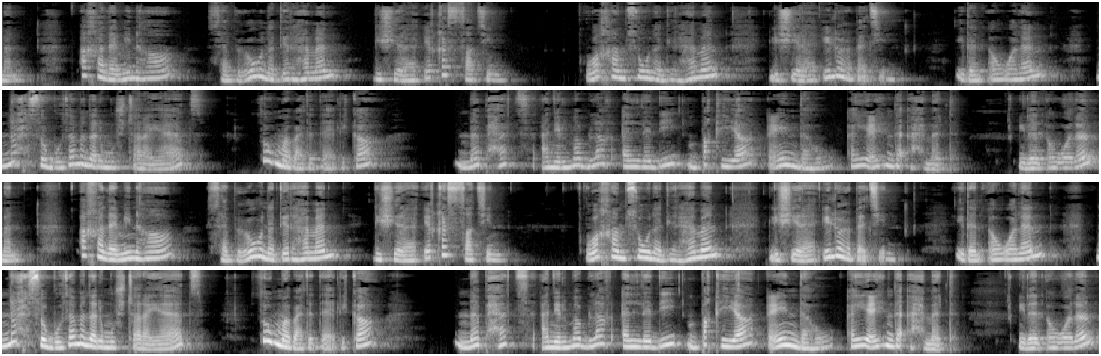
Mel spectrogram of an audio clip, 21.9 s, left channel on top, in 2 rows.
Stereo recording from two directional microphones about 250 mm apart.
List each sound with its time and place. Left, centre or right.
0.0 s a woman's voice: right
